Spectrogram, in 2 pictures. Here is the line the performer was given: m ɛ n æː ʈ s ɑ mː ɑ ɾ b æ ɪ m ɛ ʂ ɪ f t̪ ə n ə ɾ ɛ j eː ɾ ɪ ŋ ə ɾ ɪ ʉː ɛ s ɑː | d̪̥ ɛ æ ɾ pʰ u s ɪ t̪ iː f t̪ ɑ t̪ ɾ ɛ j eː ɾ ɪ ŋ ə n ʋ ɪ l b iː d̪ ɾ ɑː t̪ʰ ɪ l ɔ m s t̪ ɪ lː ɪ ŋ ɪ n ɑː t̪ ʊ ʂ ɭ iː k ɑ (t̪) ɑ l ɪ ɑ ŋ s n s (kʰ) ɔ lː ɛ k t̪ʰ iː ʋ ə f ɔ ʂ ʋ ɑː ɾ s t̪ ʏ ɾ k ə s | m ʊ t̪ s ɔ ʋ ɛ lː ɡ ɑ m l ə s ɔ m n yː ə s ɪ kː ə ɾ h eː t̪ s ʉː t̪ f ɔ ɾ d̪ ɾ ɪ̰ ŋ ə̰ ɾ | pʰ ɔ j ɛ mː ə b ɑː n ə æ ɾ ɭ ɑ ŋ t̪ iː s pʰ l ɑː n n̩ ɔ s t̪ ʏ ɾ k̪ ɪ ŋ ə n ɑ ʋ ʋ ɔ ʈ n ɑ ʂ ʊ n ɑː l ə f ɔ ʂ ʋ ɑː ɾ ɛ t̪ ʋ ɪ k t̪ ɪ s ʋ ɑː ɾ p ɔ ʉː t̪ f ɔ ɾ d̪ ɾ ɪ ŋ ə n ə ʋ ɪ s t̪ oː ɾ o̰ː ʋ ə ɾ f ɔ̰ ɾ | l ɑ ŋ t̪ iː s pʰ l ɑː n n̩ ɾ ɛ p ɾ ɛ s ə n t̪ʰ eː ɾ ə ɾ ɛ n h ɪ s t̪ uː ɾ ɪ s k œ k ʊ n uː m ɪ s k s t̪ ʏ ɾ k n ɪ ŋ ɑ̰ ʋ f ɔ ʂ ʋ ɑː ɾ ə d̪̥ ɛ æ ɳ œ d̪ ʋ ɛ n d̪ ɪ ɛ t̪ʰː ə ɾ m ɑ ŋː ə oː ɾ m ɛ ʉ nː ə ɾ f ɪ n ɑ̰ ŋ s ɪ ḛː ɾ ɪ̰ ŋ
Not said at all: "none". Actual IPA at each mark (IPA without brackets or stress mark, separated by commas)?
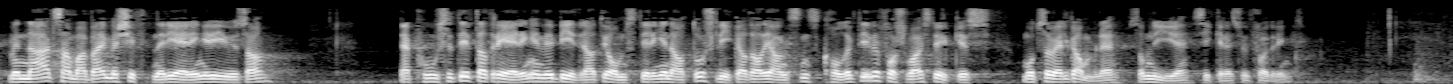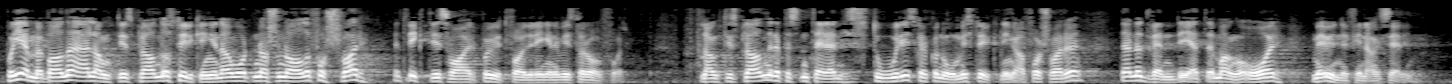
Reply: t̪, kʰ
